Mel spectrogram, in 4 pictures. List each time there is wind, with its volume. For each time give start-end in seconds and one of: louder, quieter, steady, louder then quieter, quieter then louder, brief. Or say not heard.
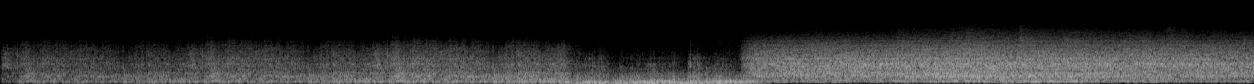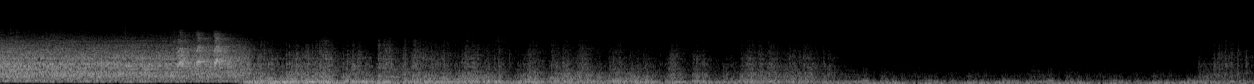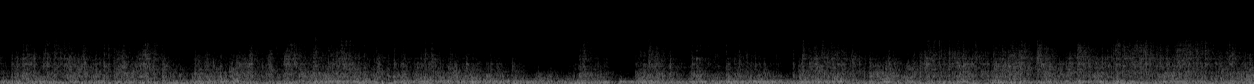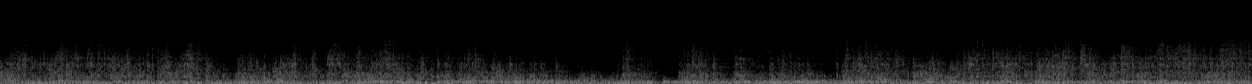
0.0-50.0 quieter.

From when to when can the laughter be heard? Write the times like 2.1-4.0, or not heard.
14.3-14.8.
